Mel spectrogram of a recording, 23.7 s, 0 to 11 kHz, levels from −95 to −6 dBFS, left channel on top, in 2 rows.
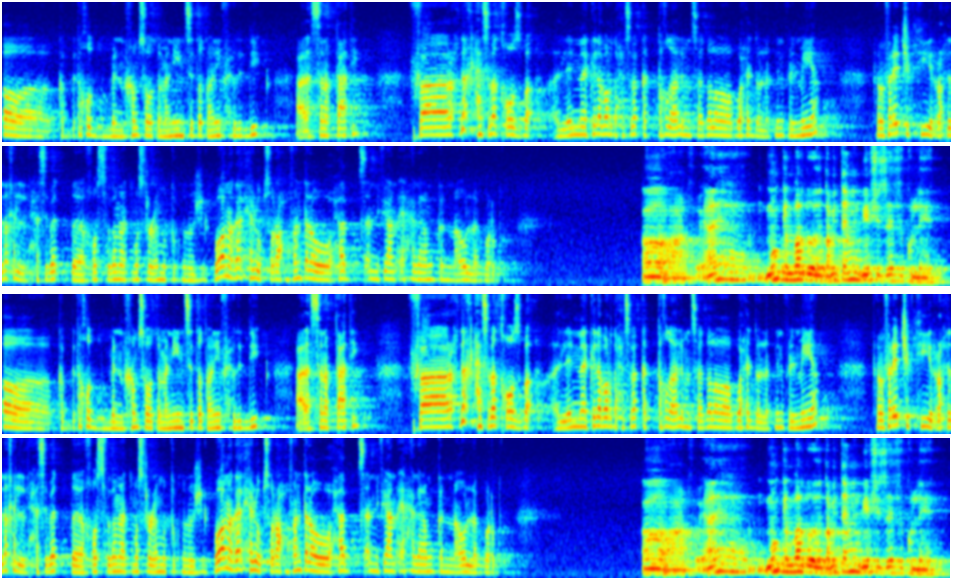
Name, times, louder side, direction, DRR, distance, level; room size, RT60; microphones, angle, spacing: voice 1, 0.0-4.5 4.7-7.9 8.2-10.2 10.6-18.0, right 3 dB, 55° right, 12 dB, 1.0 m, -31 dB
voice 2, 19.9-23.5, equal, 5° left, 3 dB, 2.1 m, -23 dB
24.0 x 22.0 x 7.6 m, 0.95 s
head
